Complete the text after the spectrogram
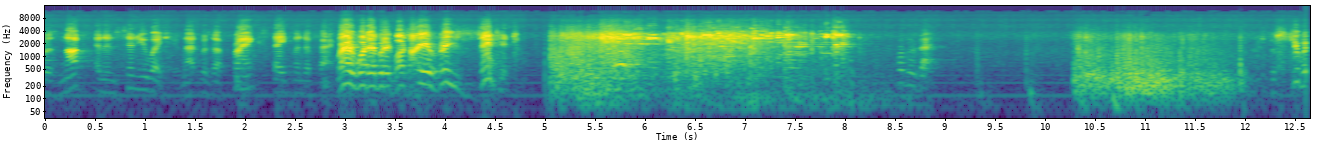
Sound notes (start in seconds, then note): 5.1 boom; 5.1 glass breaking; 10.2 booming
